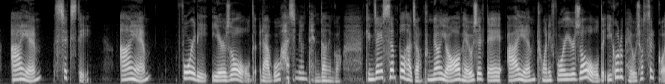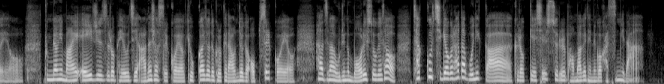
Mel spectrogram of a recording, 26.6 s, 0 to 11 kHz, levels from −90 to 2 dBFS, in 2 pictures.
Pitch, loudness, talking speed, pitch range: 175 Hz, -19 LUFS, 310 characters per minute, 145-210 Hz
